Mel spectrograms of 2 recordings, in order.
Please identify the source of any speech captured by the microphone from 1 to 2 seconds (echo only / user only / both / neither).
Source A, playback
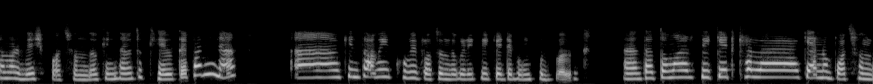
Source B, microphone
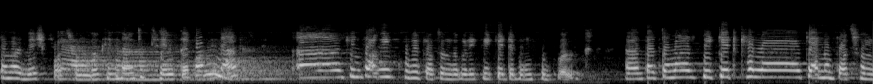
both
